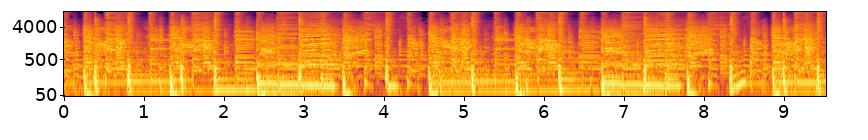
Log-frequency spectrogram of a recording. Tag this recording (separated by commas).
Music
